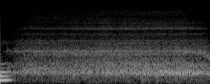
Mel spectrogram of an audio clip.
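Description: A woman's long, steady audible exhale lasting nearly two seconds, swelling slightly as it goes, taken as a slow cleansing breath.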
